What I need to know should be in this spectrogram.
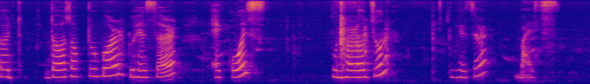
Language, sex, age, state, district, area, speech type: Assamese, female, 18-30, Assam, Tinsukia, rural, spontaneous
